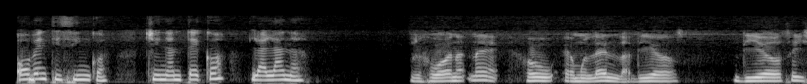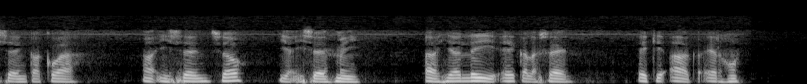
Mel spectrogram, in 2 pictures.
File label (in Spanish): spanish mexico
